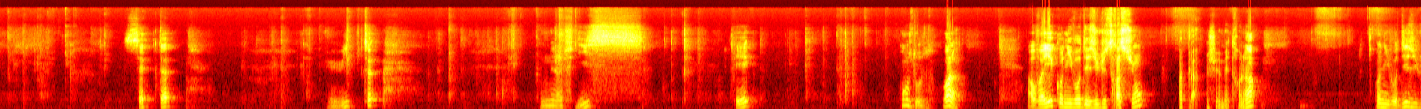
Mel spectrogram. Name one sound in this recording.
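Playing cards slide and tap softly on a wooden table.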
